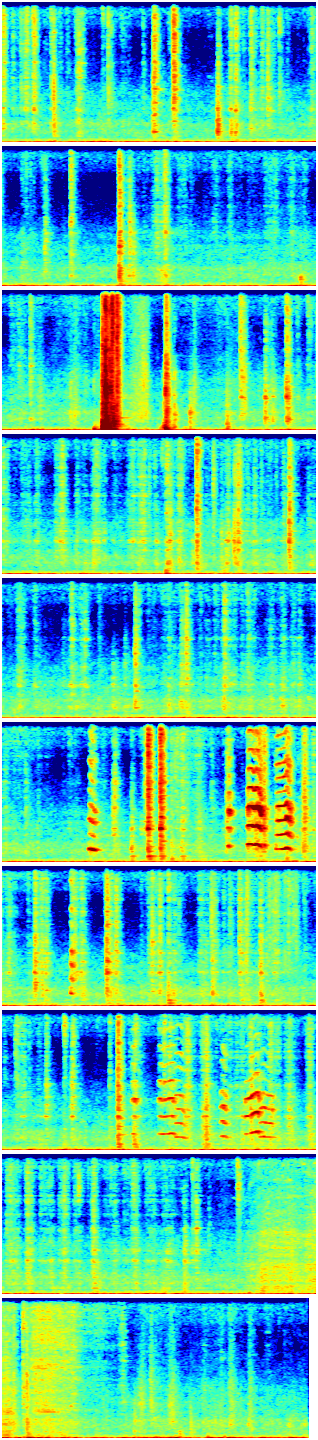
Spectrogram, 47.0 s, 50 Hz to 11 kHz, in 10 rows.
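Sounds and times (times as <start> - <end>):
short squeaks of bike part: 24.8 - 25.4, 26.9 - 28.3, 35.0 - 37.8.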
